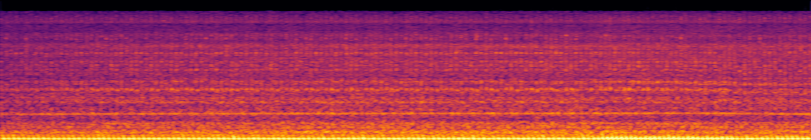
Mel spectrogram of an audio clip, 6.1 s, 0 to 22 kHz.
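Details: Ford Ranger T6 2.2 diesel, automatic, after removing the whole EGR system because a cracked EGR cooler let coolant into the engine; head not warped; a steady low diesel rumble with even, light clatter; a healthy, smooth idle.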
